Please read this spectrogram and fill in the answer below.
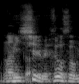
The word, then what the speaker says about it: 金字塔: ミチルベ、そうそうミチルベって読んでる、うん、え金字塔って書いてミチルベって読んでる、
